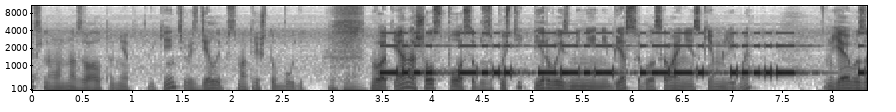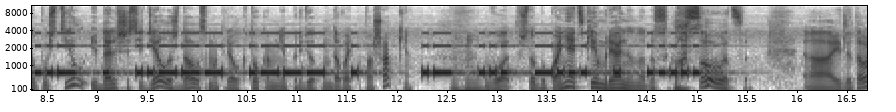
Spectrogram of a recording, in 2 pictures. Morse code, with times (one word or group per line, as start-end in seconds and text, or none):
3.5-7.6 BBQP4
8.3-11.6 VE2JE
12.3-15.0 ASBE5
